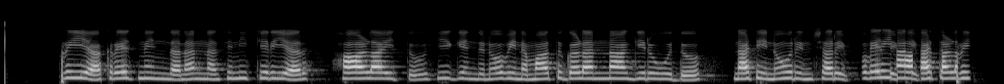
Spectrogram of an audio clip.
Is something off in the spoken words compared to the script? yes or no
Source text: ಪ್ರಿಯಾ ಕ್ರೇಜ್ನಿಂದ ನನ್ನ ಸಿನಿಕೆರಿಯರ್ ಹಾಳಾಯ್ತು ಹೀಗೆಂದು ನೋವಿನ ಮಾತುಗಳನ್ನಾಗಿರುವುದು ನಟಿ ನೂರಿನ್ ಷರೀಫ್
yes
